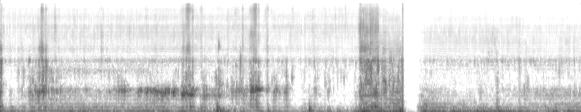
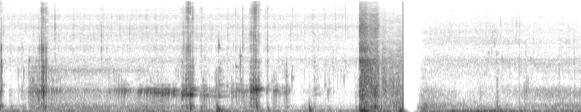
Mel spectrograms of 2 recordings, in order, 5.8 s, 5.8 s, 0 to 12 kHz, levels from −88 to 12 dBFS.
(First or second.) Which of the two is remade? first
